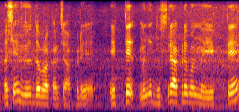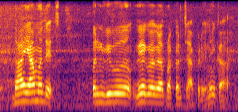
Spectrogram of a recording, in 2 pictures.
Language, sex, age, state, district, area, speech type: Marathi, male, 18-30, Maharashtra, Ahmednagar, rural, spontaneous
